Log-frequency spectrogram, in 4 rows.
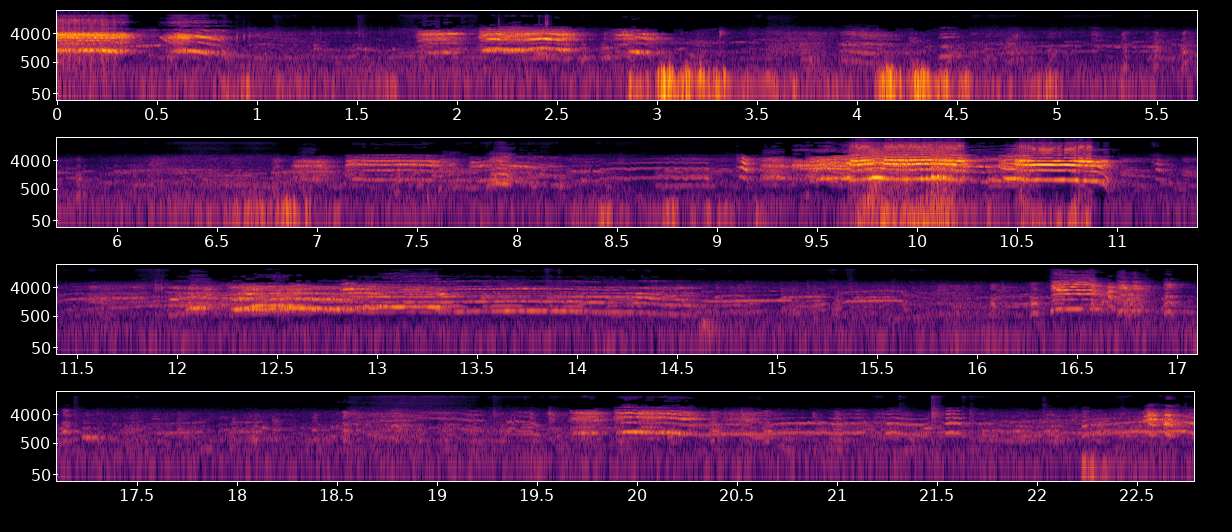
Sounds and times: Crowing, cock-a-doodle-doo: 0:00.0 - 0:00.9, 0:06.9 - 0:08.1, 0:09.2 - 0:11.0, 0:12.0 - 0:14.6
Cluck: 0:00.0 - 0:22.7.

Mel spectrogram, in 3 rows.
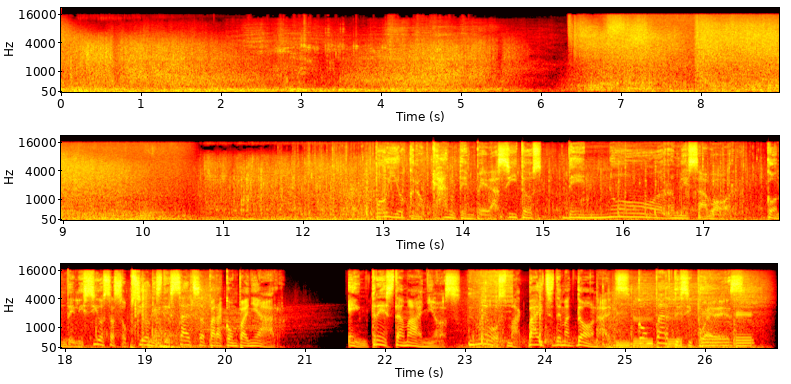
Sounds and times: Speech: 0:12.9 - 0:20.8, 0:21.6 - 0:26.7
Music: 0:24.8 - 0:26.9.

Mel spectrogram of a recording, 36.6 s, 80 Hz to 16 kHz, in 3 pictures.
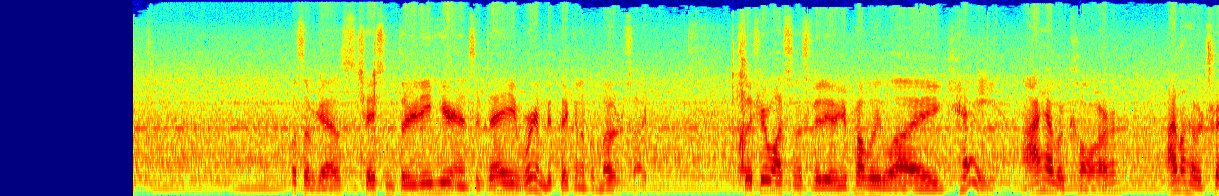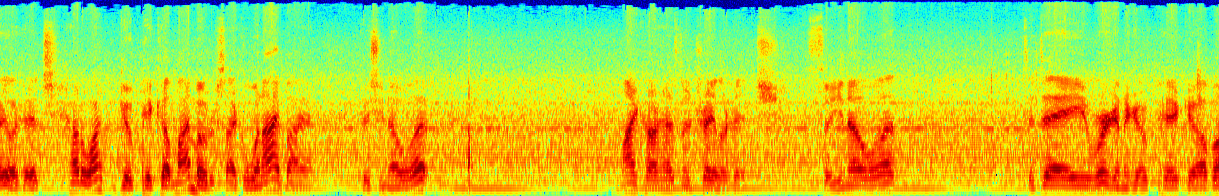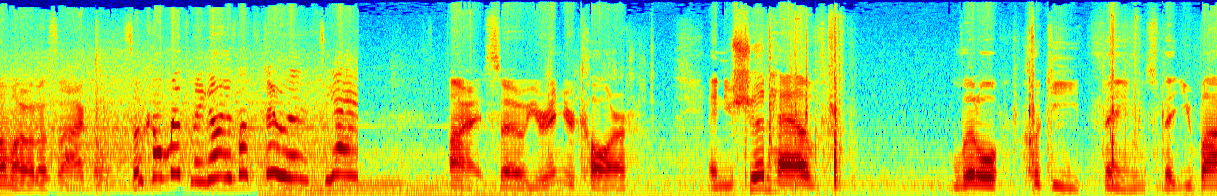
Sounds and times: Speech: 0:02.9 - 0:06.5, 0:07.4 - 0:16.6, 0:18.4 - 0:21.2, 0:22.4 - 0:28.0, 0:28.9 - 0:30.8, 0:31.4 - 0:32.6, 0:33.9 - 0:36.5.

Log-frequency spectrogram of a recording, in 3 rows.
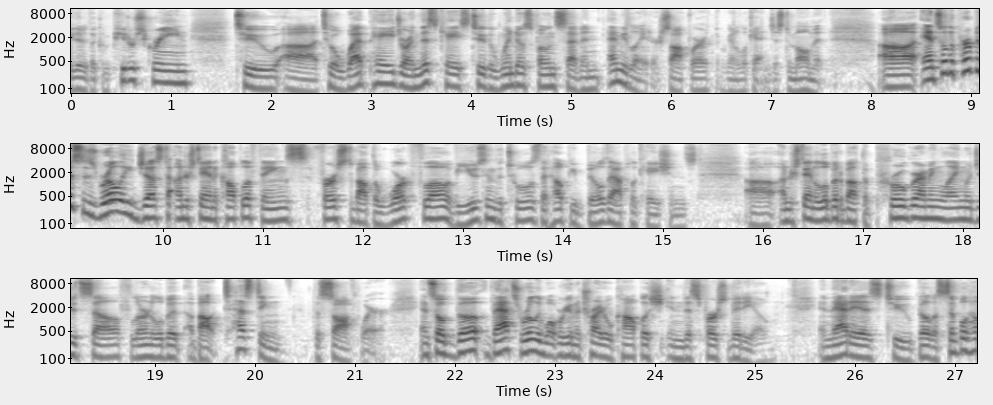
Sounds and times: Speech: 0:00.0 - 0:27.2.

